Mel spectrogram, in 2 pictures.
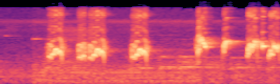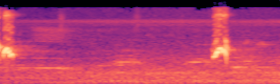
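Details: Red-whiskered bulbul giving bubbly phrases: three separate chirped notes, then a fast cluster of rolling whistles, and after a two-second gap a single sharp note.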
